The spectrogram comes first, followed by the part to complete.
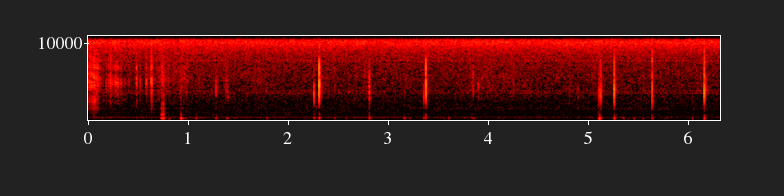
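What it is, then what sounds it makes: Beaded, mirror-tiled feather pen tapped with fingernails. Long purple nails tap and scratch near the feather end of a small, slim feather pen whose barrel is covered in beads and mirror tiles. About thirteen short, sharp clicks stand out above a faint steady hiss, each with a bright ticking edge and almost no ring. Softer scratchy taps fill the gaps between them.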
